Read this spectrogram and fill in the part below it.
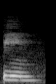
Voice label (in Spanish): "pin", Silabas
